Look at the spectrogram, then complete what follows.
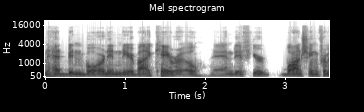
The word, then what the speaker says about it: Cairo: Coleman had been born in nearby Cairo, and if you're watching from out of state, that's how we pronounce it in Missouri, in 1932.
